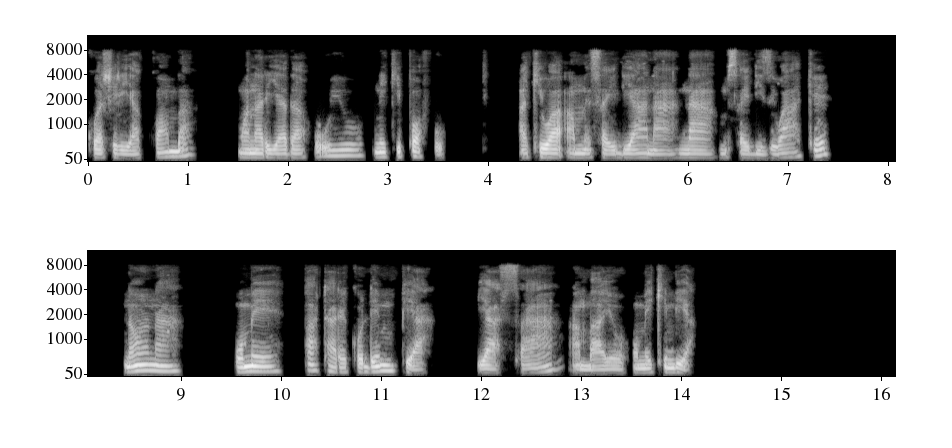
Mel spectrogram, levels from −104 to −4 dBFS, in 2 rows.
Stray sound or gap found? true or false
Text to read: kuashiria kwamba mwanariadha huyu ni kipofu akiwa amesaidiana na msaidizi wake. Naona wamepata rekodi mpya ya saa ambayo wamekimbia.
false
